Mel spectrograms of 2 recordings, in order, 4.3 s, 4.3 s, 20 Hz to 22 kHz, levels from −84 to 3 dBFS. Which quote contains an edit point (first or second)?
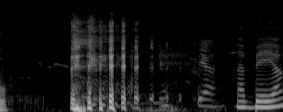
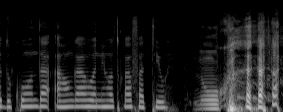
first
